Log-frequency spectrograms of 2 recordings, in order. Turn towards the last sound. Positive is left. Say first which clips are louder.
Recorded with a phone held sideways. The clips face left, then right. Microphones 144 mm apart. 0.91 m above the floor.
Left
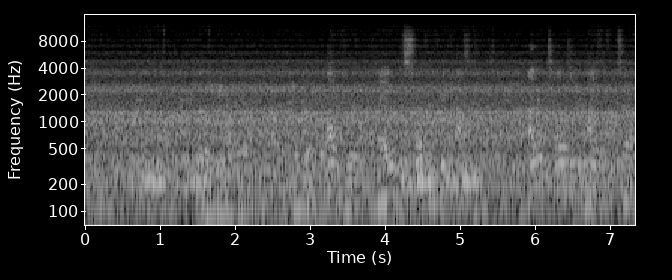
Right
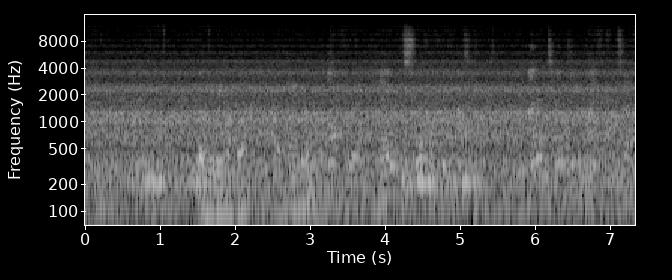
# left 1 dB
turn(degrees=75)  # may be behind; listen again after turning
